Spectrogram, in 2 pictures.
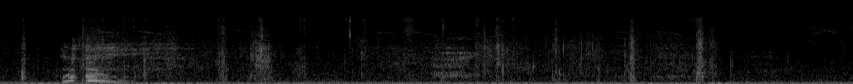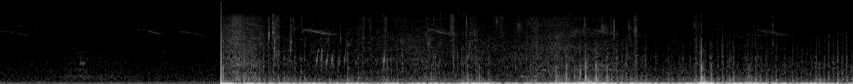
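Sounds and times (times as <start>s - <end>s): bird chirps: 7.8s - 17.0s
close rustling: 10.8s - 17.0s.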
